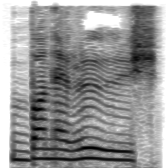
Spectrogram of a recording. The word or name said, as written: bonnet rouge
